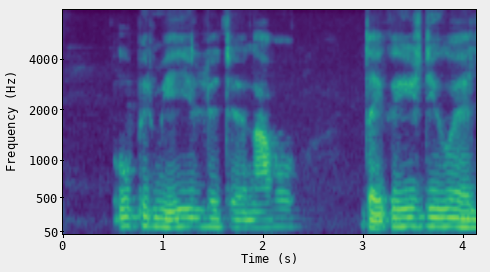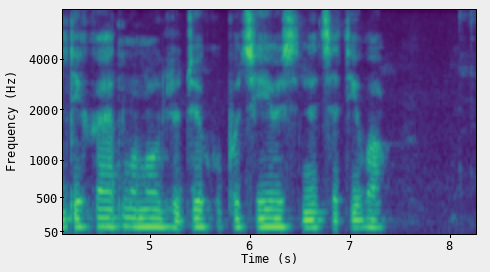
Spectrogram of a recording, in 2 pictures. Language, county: Lithuanian, Marijampolė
